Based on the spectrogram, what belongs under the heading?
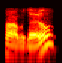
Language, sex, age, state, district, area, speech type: Sindhi, male, 30-45, Maharashtra, Thane, urban, conversation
